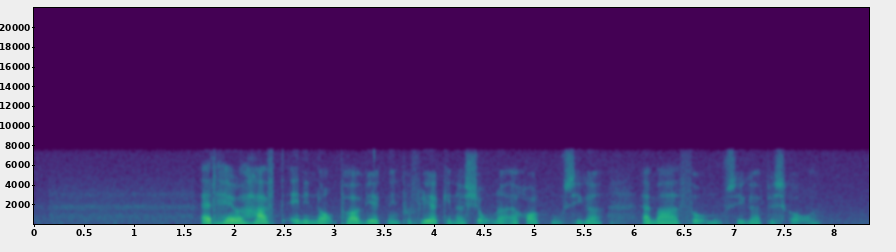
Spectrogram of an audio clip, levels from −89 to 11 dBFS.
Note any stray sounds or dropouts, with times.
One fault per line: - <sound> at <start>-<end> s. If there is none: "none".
none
